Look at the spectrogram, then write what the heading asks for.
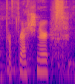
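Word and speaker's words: Pfretzschner: It's P-F-R-E-T-Z-S-C-H-N-E-R, Freshner, pointed out in 1965,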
